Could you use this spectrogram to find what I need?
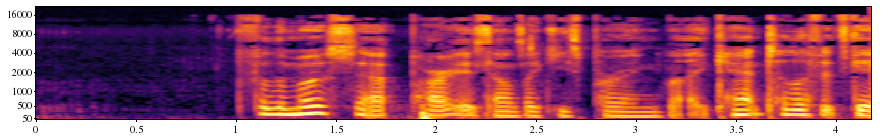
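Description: A young woman speaks softly, very close to the microphone.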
